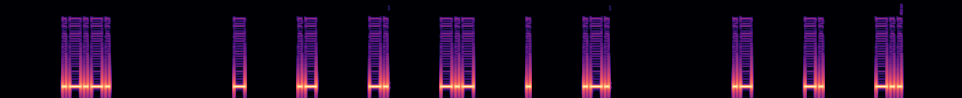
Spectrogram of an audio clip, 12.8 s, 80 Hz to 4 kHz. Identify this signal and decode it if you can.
Morse code, heard as a keyed tone, about 25 wpm, spaced as for 10 wpm, 550 Hz. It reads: <AR> TANKER AND
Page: News Headlines in Morse Code at 10 WPM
